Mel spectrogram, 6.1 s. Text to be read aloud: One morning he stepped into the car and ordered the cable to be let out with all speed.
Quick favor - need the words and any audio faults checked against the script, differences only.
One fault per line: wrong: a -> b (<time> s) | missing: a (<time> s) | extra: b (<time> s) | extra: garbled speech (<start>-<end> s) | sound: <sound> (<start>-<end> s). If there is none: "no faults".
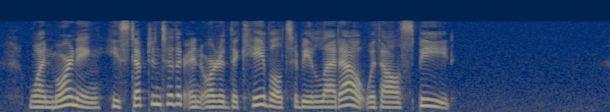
missing: car (1.8 s)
